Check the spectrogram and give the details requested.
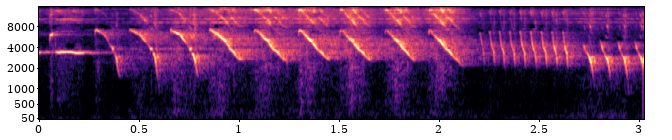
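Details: A young forest canary sings a run of high, quick downslurred whistles, about four each second, then breaks into a fast, rolling trill, used as a training song for young canaries.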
